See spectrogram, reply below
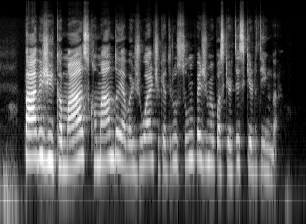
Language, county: Lithuanian, Vilnius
